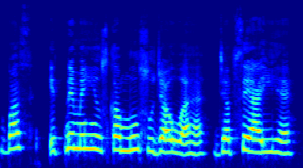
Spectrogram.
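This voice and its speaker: A woman's voice: sits high, unhurried, darkish tone. A woman voicing a scornful, bossy middle-aged mother-in-law with a mocking, dismissive way of talking in a cartoon family drama. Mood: dismissive gossip. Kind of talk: animated family drama dialogue.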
